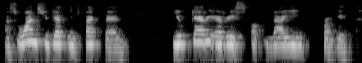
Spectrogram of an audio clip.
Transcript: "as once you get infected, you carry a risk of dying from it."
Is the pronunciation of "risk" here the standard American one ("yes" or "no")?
yes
